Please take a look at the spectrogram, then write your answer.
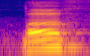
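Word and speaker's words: ك: এই হরফটার নাম হচ্ছে কফ আর এই হরফের নাম কাফ এই দুইটার উচ্চারণ কিন্তু এক হবে না দুইটার উচ্চারণ ভিন্ন প্রথমটা এটা হচ্ছে দেখেন কফ আর এটা হচ্ছে কাফ উচ্চারণগুলো লক্ষ্য রাখবেন তাহলে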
